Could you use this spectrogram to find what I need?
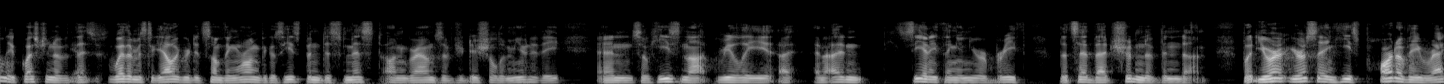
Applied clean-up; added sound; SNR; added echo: neural mask model DeepFilterNet 3.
